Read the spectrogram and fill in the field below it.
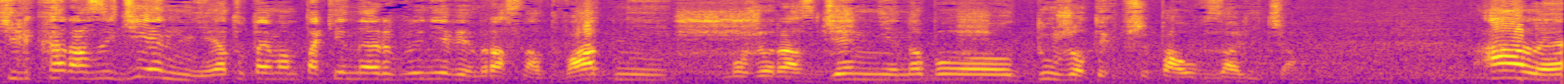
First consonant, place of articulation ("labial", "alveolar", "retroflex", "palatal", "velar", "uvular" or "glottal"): velar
